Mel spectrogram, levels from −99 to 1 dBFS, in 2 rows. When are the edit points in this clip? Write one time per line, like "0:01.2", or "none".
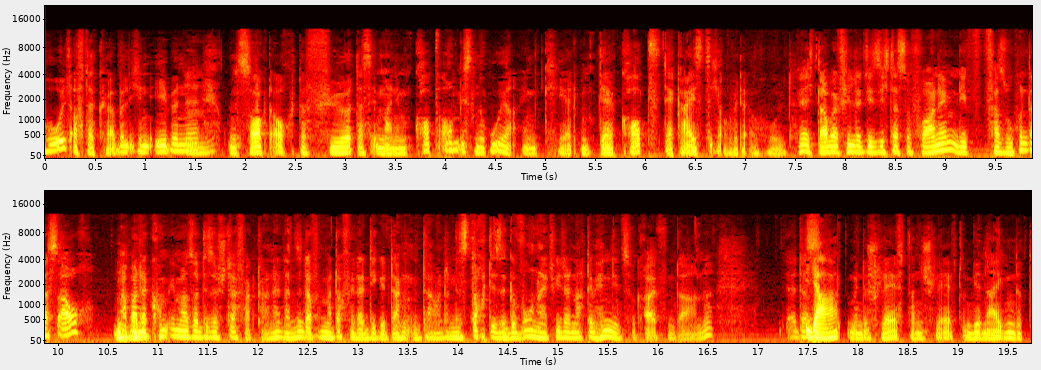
0:07.5
0:17.8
